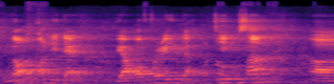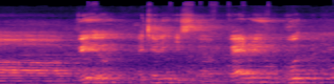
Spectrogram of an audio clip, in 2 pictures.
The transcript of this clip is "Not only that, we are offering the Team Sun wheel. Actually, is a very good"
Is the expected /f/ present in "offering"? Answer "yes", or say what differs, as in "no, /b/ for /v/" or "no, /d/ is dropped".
no, /p/ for /f/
